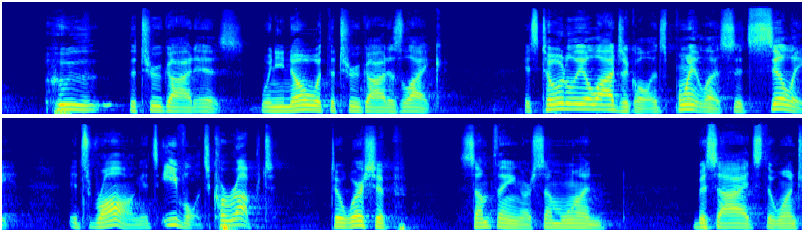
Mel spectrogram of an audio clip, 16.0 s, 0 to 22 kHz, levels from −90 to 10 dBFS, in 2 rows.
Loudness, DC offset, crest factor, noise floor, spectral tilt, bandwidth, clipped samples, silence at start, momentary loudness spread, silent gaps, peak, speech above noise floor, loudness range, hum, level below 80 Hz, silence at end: -33 LUFS; under 0.1%; 22 dB; -75 dBFS; -4.5 dB/octave; 17.5 kHz; under 0.1%; 0.45 s; 15 LU; none; -12 dBFS; 42 dB; 3 LU; none; -56 dBFS; 0 s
